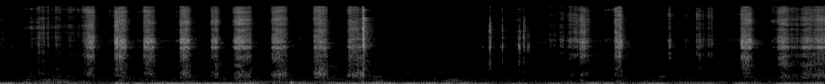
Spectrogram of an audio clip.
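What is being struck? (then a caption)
Raw carrot scraped with a peeler. A mostly peeled, solid raw carrot held in both hands is scraped with a pink-handled peeler, giving about twenty quick, bright rasping strokes with a short pause in the middle. Each stroke is a dry, high scrape that stops sharply.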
